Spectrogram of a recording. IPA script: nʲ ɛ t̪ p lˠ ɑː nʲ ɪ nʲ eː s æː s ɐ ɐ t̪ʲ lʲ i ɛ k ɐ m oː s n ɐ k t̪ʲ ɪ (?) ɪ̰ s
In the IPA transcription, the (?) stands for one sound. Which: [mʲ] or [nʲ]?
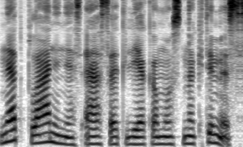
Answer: mʲ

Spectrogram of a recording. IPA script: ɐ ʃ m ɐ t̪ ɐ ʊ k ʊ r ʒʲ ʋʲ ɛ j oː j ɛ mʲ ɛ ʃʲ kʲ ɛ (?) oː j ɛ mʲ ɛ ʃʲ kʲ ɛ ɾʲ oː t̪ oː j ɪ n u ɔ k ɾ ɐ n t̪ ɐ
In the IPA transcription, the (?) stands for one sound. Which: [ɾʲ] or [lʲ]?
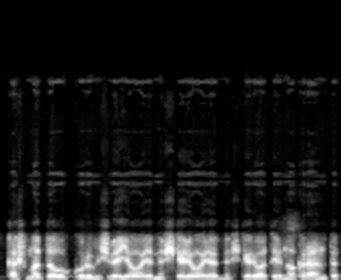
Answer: ɾʲ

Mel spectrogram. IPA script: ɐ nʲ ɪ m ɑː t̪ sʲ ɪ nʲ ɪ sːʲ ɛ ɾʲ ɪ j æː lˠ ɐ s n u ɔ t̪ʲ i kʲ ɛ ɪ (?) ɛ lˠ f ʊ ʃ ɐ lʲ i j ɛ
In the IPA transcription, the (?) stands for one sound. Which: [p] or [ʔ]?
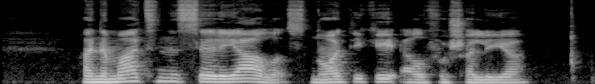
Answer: ʔ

